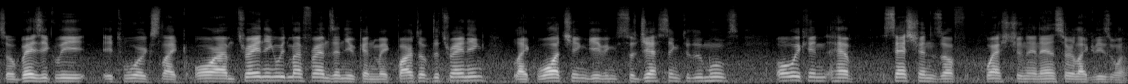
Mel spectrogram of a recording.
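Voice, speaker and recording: A non-native accent at a moderate pace, with ordinary pitch variation and noticeable background noise. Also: man, fairly high pitch for a man. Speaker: parkour coach and YouTuber. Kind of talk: live stream Q&A. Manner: casual, halting with restarts.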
